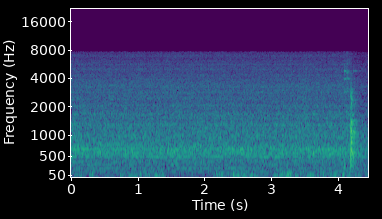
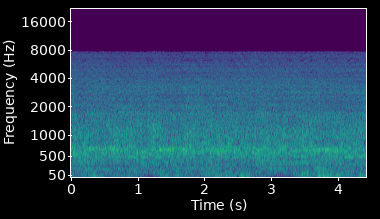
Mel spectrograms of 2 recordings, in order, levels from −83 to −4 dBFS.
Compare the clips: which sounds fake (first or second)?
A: second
